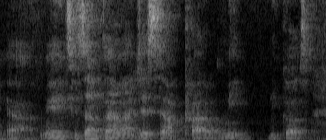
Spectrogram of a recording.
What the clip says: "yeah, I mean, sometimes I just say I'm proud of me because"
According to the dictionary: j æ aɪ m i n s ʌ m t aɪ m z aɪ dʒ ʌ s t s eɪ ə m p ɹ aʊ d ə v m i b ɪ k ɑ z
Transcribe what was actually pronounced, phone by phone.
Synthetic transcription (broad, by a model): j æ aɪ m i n s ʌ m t aɪ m aɪ dʒ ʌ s s eɪ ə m p ɹ aʊ d ə v m i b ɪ k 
